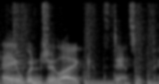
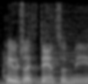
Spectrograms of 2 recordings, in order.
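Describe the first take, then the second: First: It is spoken slowly and calmly. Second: It is spoken very fast and unclearly. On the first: The asker seems confident. The speaker calls it right. "it's important to slow everything down" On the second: The asker seems nervous. The speaker calls it wrong. "say it really, really fast and be unclear"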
